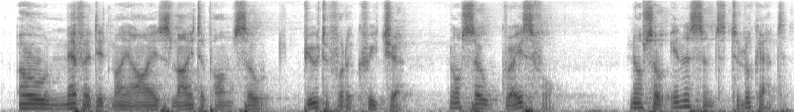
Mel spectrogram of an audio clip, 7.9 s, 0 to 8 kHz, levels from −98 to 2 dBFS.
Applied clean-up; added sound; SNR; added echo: none; none; none; reverberation time 1.0 s.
